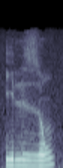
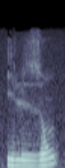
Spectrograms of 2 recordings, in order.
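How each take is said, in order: Both takes have the same delivery.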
